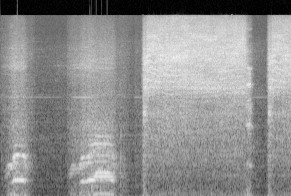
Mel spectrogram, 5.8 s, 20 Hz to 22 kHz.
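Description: Steam whistle of Virginia & Truckee locomotive #29 sounded twice, a short toot then a longer blast, followed by a loud, steady hiss of escaping steam that cuts out for a moment near the end and then resumes.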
